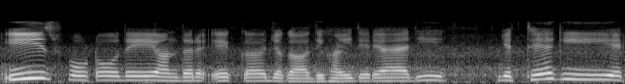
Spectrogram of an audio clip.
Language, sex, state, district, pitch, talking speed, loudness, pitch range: Punjabi, male, Punjab, Kapurthala, 190 Hz, 125 wpm, -16 LUFS, 160-215 Hz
